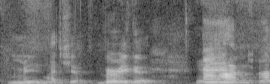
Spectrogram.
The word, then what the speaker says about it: Mireille Mathieu: Mireille Mathieu. Mireille Mathieu.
